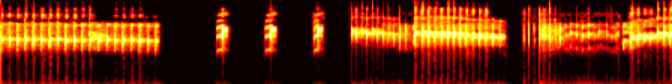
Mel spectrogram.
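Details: Lovebird in energetic competition-style singing, recorded as a master sound for training other lovebirds: long runs of rapid, buzzy, high chirps repeated in fast pulses, broken by short separate notes and brief pauses, with nothing else heard.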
